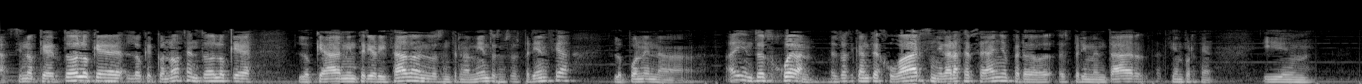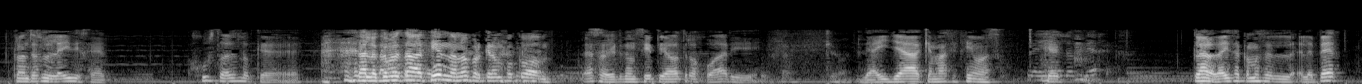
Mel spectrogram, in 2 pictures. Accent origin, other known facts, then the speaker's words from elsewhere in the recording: Ecuador; accent: Ecuadorian; now in Spain; la tengo acento ecuatoriano, cada vez me noto más que ya se me va el español.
